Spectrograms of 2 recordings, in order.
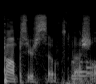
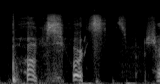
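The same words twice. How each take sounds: First: Breathy held-back giggle; trying not to crack up; stifled giggles. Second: Barely holding in laughter; stifled giggles. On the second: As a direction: giggle bursting through, higher. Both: Real, not acted. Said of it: "We do not need to hear your breathing".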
